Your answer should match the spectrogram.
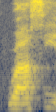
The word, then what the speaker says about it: Rawsi: Rossi is spelled R-A-W-S-I.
